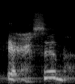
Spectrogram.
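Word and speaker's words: إحسب: الف پہ کیا ہے؟ الف کے نیچے زیر ہے. بس ایسا بولیے جی. احسب، پھر بولیے 3 بار بولتے جائیے.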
